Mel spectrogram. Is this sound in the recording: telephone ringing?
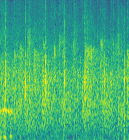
no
